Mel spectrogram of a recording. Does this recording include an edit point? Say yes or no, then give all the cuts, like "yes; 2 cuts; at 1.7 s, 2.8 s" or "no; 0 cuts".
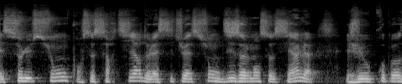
no; 0 cuts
